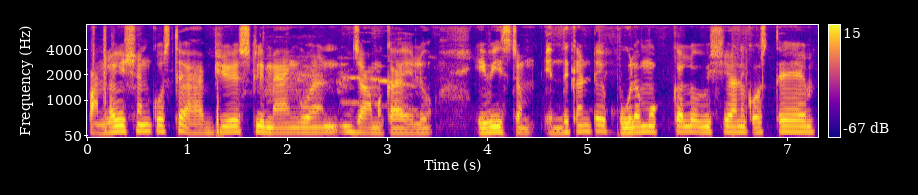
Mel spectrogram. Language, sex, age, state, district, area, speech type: Telugu, male, 18-30, Telangana, Mancherial, rural, spontaneous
